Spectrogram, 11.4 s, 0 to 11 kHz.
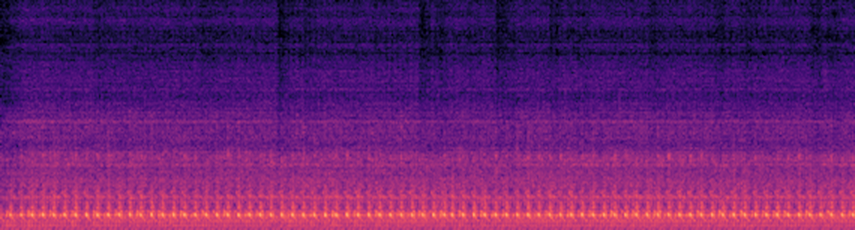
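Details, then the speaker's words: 1989 Kenworth K100E with a Cummins Big CAM IV diesel idling while warming up after a -6 °C cold start: even clatter at about 207 beats a minute with no misses or knocks, a healthy idle. "Good old Big CAM IV. She's rolling, baby. A little smoky, but she's rolling."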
